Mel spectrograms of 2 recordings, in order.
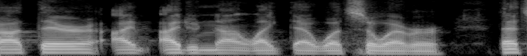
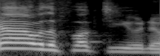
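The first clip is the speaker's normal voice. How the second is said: angry, pissed-off voice, pitched up; 9 semitones higher than usual. Retelling the speaker's dad snapping at a guy in a bar: imitating an angry dad. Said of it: "My dad was so pissed".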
